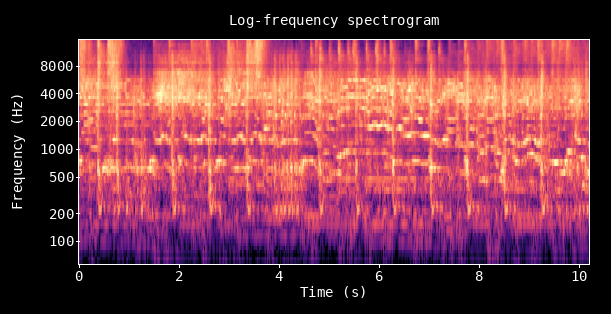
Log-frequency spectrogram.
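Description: A live blues-rock band playing an instrumental passage: a distorted Stratocaster-style electric guitar plays a lead line full of string bends through Marshall amps, over bass and drums.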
